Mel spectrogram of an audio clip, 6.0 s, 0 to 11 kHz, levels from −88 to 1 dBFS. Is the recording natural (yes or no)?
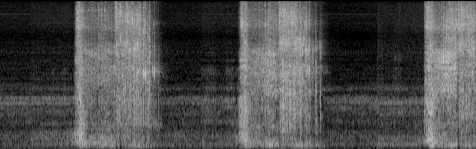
yes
